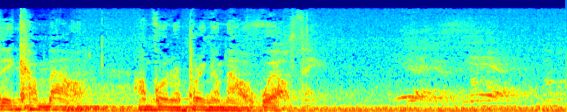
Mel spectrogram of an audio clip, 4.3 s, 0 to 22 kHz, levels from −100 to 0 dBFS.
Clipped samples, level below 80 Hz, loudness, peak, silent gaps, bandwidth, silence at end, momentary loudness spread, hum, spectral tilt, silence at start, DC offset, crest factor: under 0.1%; -24 dBFS; -17 LUFS; -4 dBFS; none; 16 kHz; 0 s; 10 LU; 60 Hz at -25 dBFS; -7.5 dB/octave; 0 s; under 0.1%; 12 dB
